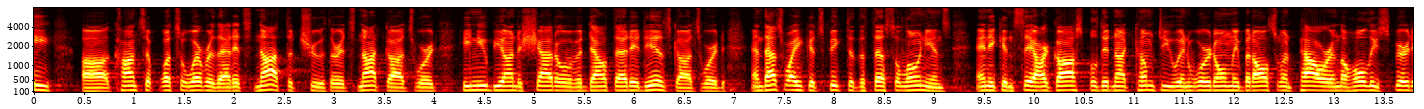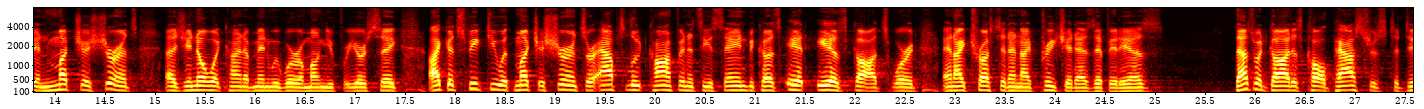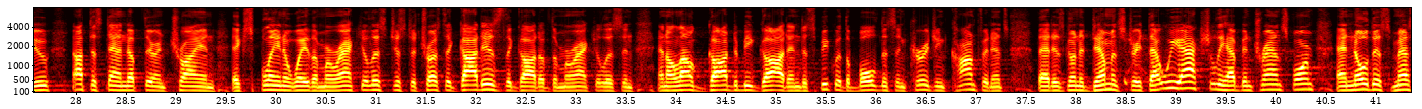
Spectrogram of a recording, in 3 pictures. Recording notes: From the 2005 Southwest Men's Conference, Godly Living in Perilous Times.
